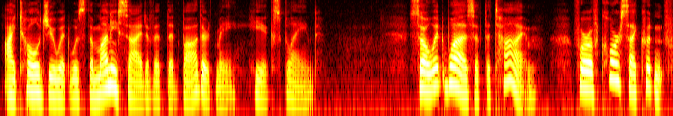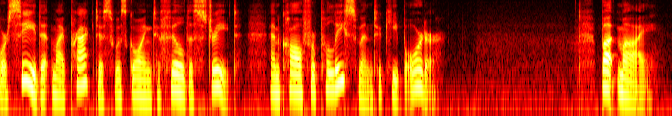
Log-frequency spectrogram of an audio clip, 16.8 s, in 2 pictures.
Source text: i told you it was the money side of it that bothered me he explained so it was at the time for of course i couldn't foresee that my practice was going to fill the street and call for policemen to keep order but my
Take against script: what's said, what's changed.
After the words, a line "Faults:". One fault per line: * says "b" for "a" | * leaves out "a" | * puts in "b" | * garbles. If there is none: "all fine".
i told you it was the money side of it that bothered me he explained so it was at the time for of course i couldn't foresee that my practice was going to fill the street and call for policemen to keep order but my
Faults:
all fine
